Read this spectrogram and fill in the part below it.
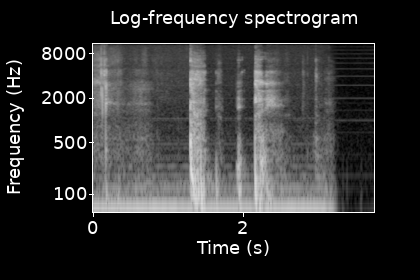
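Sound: coughing and throat clearing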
